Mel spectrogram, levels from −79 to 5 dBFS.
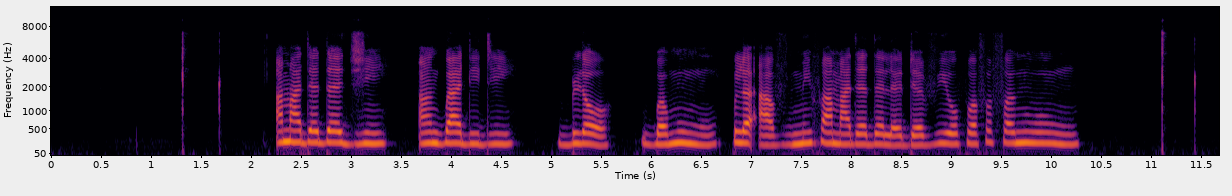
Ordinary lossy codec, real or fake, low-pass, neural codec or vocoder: Opus, 24 kbps; fake; 7.2 kHz; codec, 16 kHz, 2 kbps, FunCodec, trained on LibriTTS, 25 frames a second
